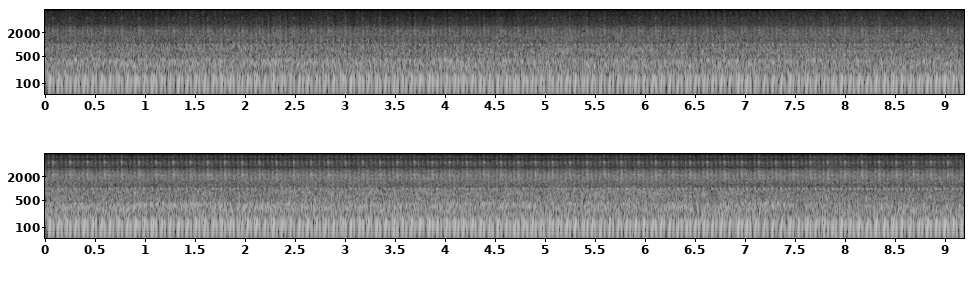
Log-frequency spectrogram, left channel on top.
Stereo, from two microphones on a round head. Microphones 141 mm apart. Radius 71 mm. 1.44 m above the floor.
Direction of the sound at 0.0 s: 75° right (ahead or behind).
